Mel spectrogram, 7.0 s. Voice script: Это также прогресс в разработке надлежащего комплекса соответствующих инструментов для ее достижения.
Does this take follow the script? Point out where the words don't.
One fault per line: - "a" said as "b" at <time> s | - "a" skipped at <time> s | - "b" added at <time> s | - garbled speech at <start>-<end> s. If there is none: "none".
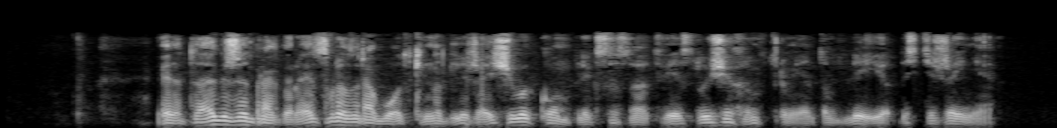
none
